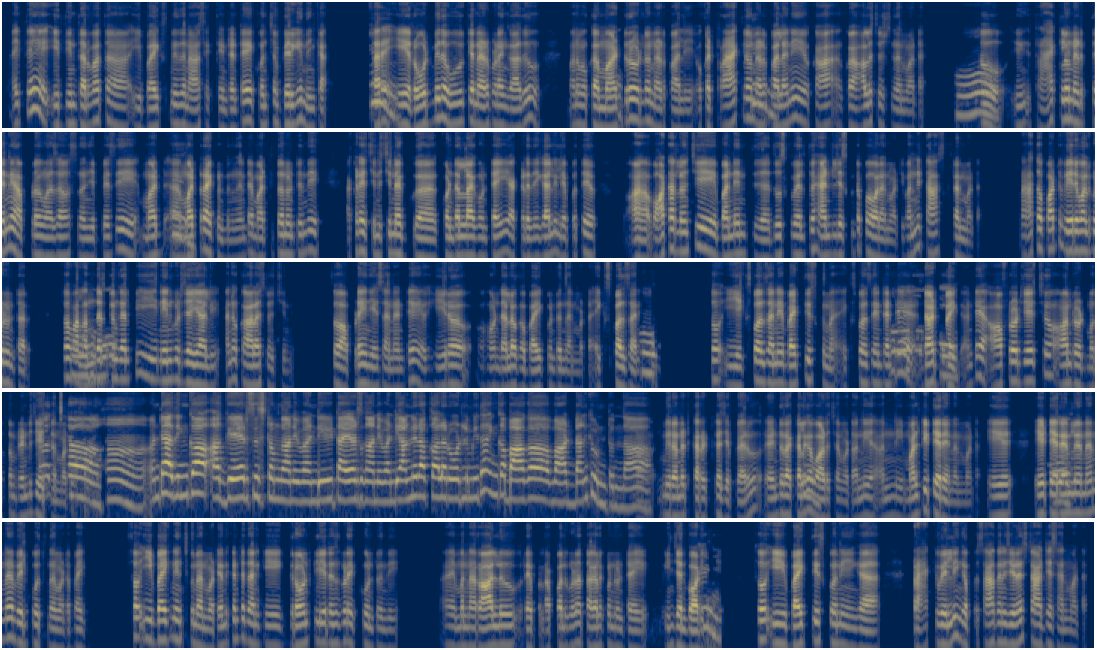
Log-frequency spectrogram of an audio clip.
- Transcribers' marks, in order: tapping; in English: "బైక్స్"; in English: "రోడ్"; in English: "మడ్ రోడ్‌లో"; in English: "ట్రాక్‌లో"; in English: "సో"; in English: "ట్రాక్‌లో"; in English: "మడ్"; in English: "మడ్"; in English: "వాటర్‌లో"; in English: "హ్యాండిల్"; in English: "సో"; in English: "సో"; in English: "సో"; in English: "ఎక్స్‌పల్స్"; in English: "డర్ట్ బైక్"; in English: "ఆఫ్ రోడ్"; in English: "ఆన్ రోడ్"; in Hindi: "అచ్చా!"; in English: "గేర్ సిస్టమ్"; in English: "టైర్స్"; in English: "కరెక్ట్‌గా"; in English: "మల్టీ"; in English: "టెర్రెయిన్‌లోనైనా"; in English: "సో"; in English: "గ్రౌండ్ క్లియరెన్స్"; in English: "ఇంజిన్ బాడీకి. సో"; in English: "ట్రాక్‌కి"; in English: "స్టార్ట్"
- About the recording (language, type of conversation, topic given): Telugu, podcast, మీరు ఎక్కువ సమయం కేటాయించే హాబీ ఏది?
